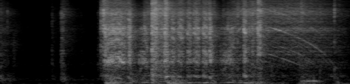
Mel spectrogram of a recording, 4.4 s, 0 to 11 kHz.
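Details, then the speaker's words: BMW E36 coupe with a swapped Gen2 Toyota 1UZ-FE V8 (standard igniters, airflow meter fitted): cranks, almost starts, stumbles with irregular pops and coughs back through the intake, never idling. It was worse the day before, and the ECU is to be examined. "and it's popping back through the intake he was doing it much much worse yesterday"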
